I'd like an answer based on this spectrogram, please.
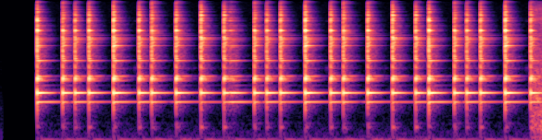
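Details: Rapid metallic cowbell strikes ring out in an irregular percussion pattern, with no animal sound.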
